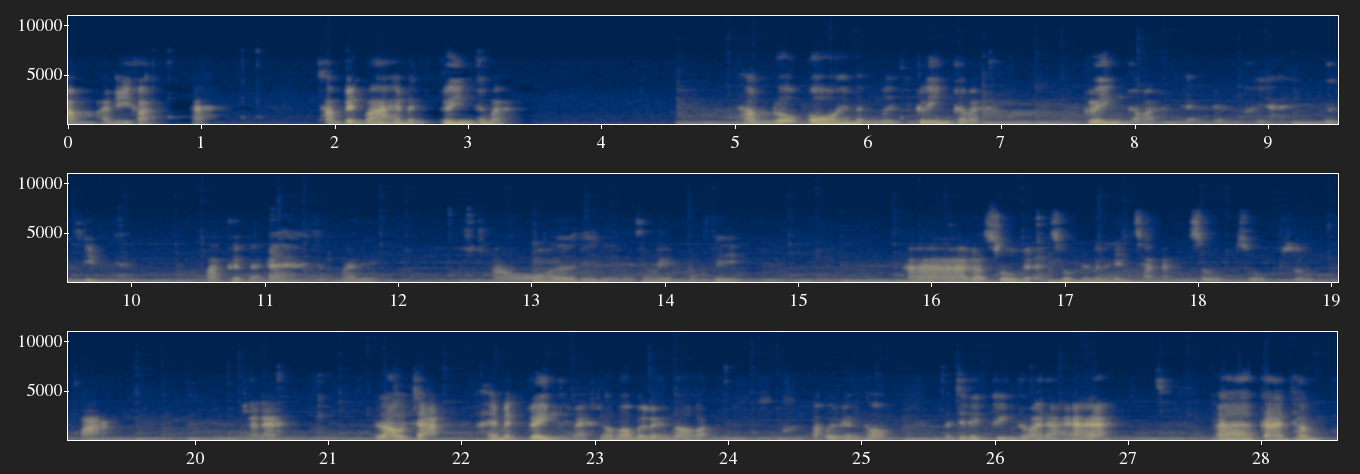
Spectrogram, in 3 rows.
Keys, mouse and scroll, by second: 0.6 click, 1.2 click, 2.0-3.0 drag, 6.2-6.8 drag, 9.8-10.9 drag, 12.3 click, 16.1-16.4 drag, 18.9 click, 20.2-20.5 drag, 22.1-23.9 drag, 25.0-25.5 drag, 26.2-28.5 drag.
